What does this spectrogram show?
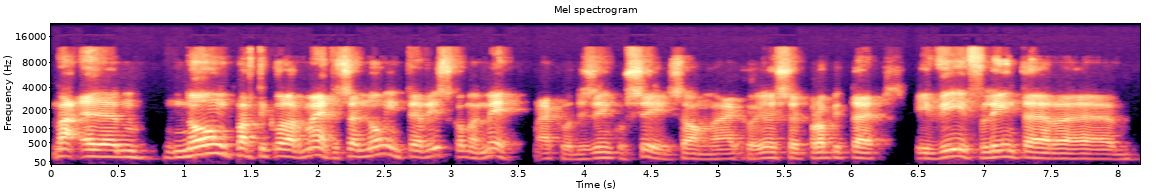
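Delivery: ordinary talk, nothing marked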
